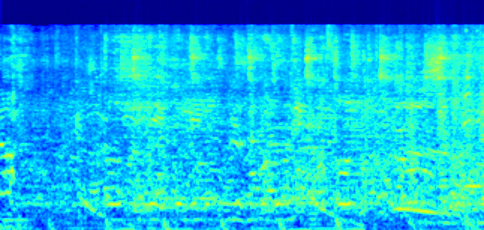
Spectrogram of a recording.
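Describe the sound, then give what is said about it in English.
A dense babble of many voices chattering at once, loud and continuous with no single speaker standing out: a noisy crowd of tourists on Ballermann Beach, Mallorca. “As the noisy crowds of tourists along the so-called Ballermann Beach became increasingly synonymous with the image of Mallorca, calls for more restrictions on the partying masses grew louder.”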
